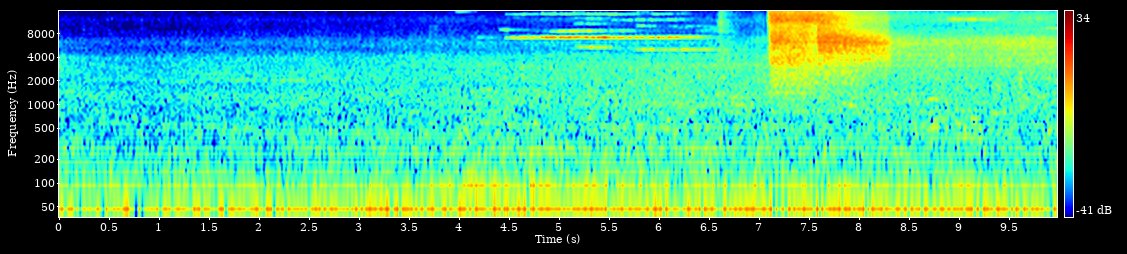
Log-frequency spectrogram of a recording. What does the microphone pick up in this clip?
large-sounding engine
